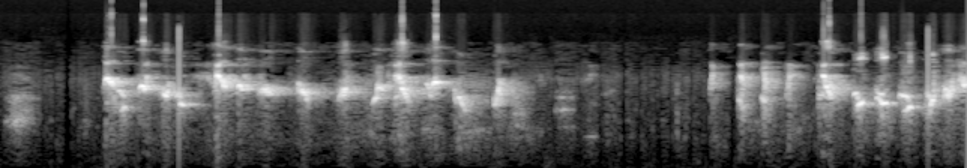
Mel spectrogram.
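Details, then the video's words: Green leafbird (cucak ijo) song used as training material for songbirds: a lively run of quick warbled and chirped notes, a pause of about a second, then another bright, rapid burst of high whistles. "Kicauan Super Cucak Ijo Gacor Untuk Masteran"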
